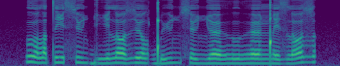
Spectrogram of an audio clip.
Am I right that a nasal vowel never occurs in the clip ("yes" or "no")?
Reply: yes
